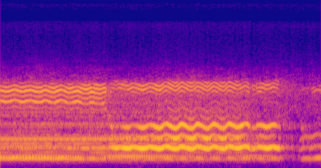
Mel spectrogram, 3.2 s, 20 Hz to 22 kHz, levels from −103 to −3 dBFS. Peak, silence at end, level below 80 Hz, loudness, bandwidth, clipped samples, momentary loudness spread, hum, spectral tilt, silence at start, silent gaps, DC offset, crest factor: -8 dBFS; 0 s; -82 dBFS; -20 LUFS; 4.3 kHz; under 0.1%; 5 LU; none; -5 dB/octave; 0 s; none; under 0.1%; 12 dB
